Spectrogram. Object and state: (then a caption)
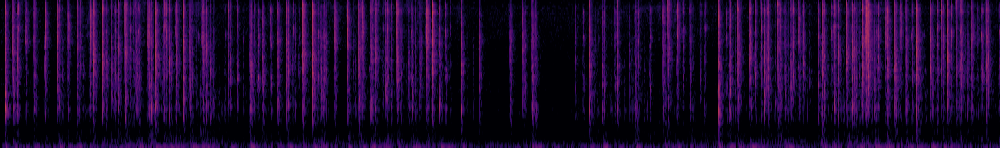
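Plastic computer keyboard. Fast typing with long painted nails and fingertips on a hollow black Logitech plastic keyboard makes a steady stream of sharp, dry clicks and clacks with a bright clatter over a soft low thump. The taps are dense and quick and die away almost instantly, with a brief lull near the middle.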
